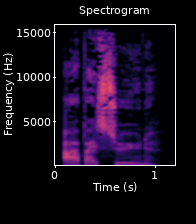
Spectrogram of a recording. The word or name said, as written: arbejdssøgende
